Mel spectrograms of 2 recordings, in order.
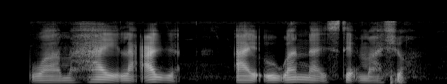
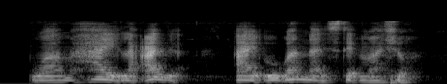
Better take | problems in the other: first | room echo; dies away in 0.3 s

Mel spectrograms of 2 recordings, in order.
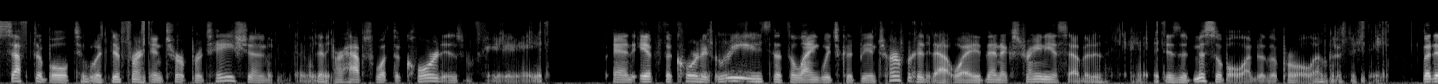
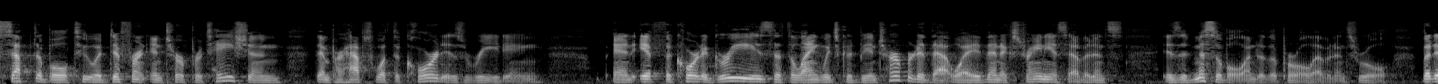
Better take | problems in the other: second | noise reduction (neural diffusion model UNIVERSE++)

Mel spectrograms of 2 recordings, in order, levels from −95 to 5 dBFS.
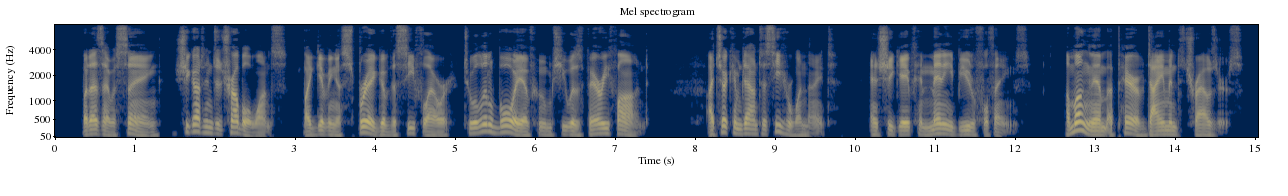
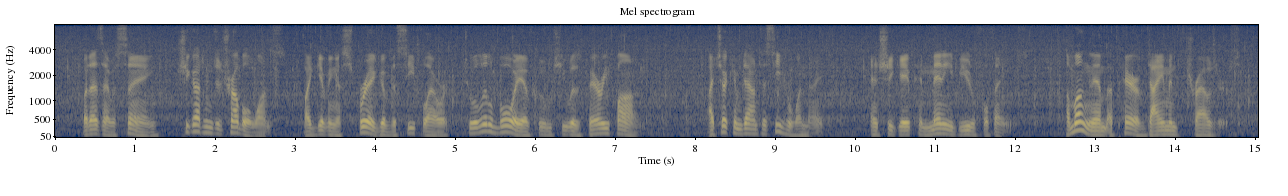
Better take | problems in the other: first | background sound (Frying (food)); 15 dB below the speech

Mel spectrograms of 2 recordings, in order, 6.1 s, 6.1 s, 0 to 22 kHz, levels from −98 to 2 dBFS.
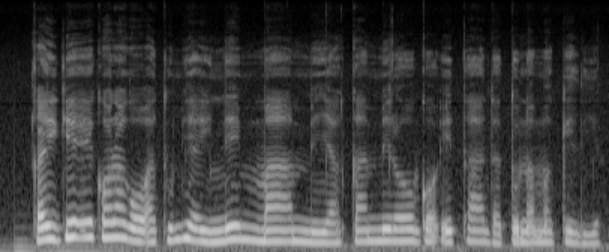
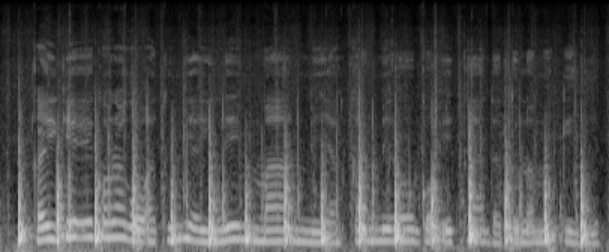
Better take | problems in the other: first | background sound (Run); 3 dB above the speech

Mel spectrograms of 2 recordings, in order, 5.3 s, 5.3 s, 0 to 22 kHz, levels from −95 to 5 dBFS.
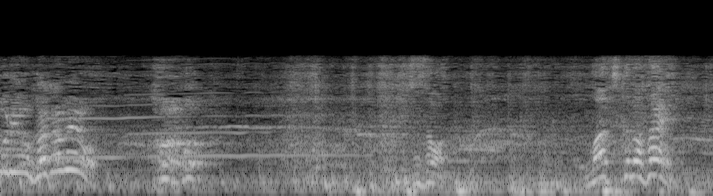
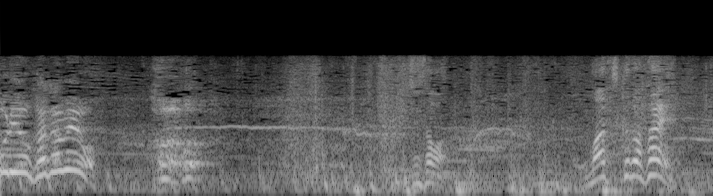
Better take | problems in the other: second | background sound (Wind instrument, woodwind instrument); 15 dB below the speech // room echo; dies away in 0.2 s

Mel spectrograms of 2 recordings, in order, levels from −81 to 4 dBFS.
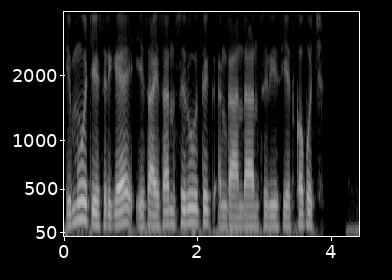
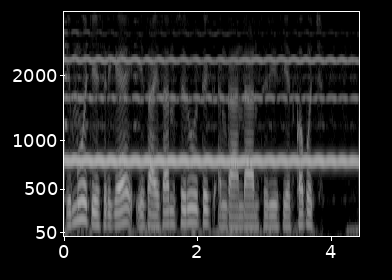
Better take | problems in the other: first | background sound (Wind instrument, woodwind instrument); 5 dB above the speech

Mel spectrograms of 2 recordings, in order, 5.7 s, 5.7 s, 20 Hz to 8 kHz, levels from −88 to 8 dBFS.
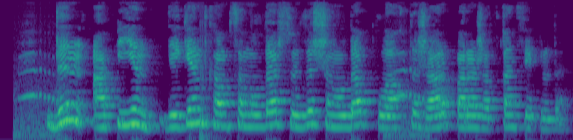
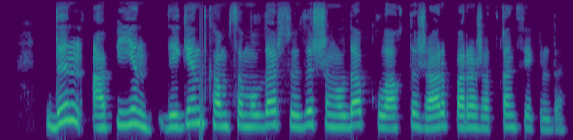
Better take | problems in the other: second | background sound (Bird); 13 dB below the speech // room echo; dies away in 0.3 s

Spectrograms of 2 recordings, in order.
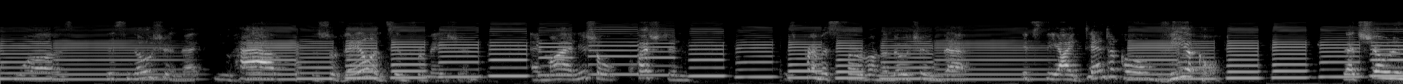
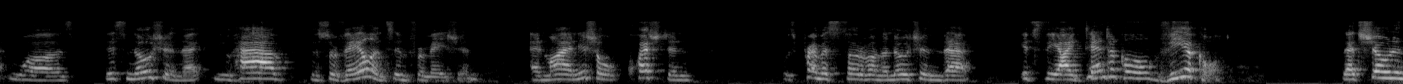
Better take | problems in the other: second | background sound (Wind instrument, woodwind instrument); 1 dB below the speech

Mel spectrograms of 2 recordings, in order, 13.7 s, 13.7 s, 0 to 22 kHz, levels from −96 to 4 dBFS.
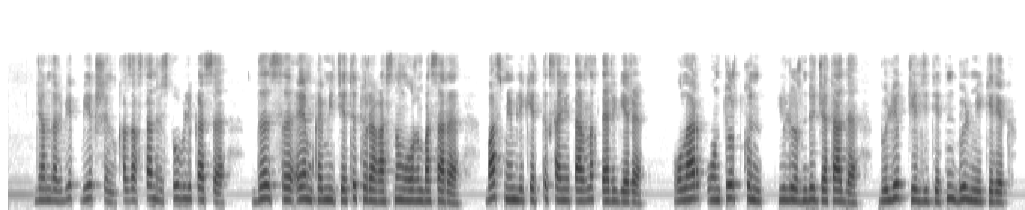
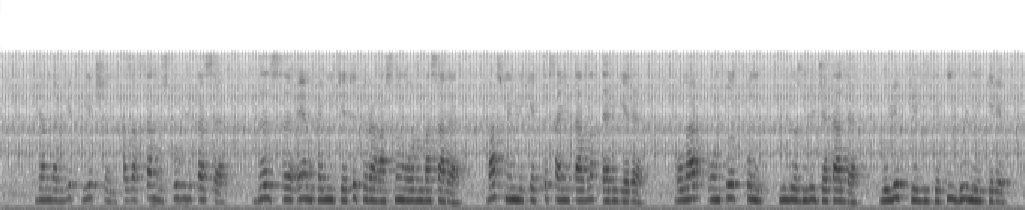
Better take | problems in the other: first | background sound (Idling / Car); 14 dB below the speech // room echo; dies away in 0.5 s

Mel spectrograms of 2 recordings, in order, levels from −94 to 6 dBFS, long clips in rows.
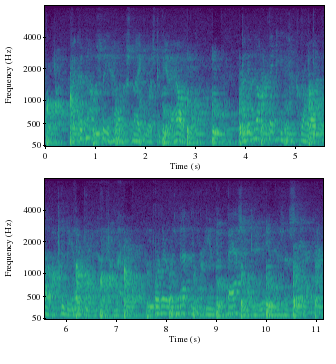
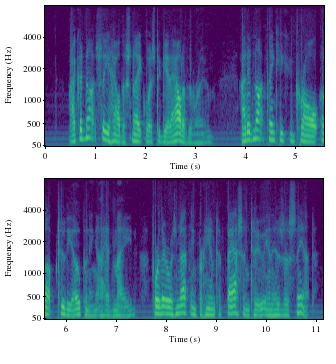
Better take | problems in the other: second | background sound (Walk, footsteps); as loud as the speech // room echo; dies away in 1.6 s

